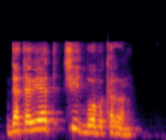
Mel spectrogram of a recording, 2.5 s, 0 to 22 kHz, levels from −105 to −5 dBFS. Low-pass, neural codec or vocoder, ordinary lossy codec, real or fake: 7.2 kHz; codec, 16 kHz, 4 kbps, X-Codec, HuBERT features, trained on general audio; AAC, 32 kbps; fake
